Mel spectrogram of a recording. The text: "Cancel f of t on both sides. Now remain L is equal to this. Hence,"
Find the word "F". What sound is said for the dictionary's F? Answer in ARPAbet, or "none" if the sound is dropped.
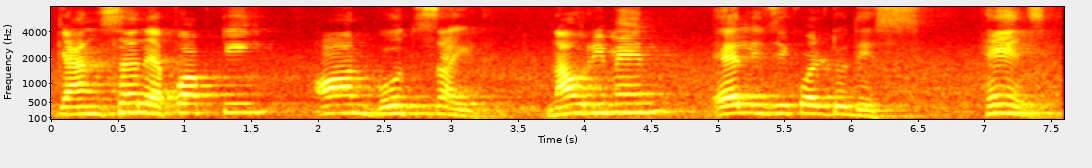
P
